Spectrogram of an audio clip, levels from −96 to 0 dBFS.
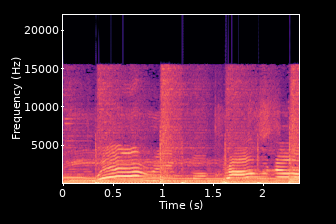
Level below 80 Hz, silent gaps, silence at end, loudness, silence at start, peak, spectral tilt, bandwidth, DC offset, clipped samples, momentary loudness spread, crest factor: -18 dBFS; none; 0 s; -11 LUFS; 0 s; 0 dBFS; -5 dB/octave; 16.5 kHz; under 0.1%; under 0.1%; 6 LU; 10 dB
